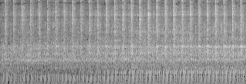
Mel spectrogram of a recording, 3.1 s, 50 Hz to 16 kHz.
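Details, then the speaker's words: Firman 3650 generator just after a pull-cord start with choke at start, before warming up to higher RPM. A steady, even put-put beat from the small engine, holding speed without misses. Normal running. "So now it's running."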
